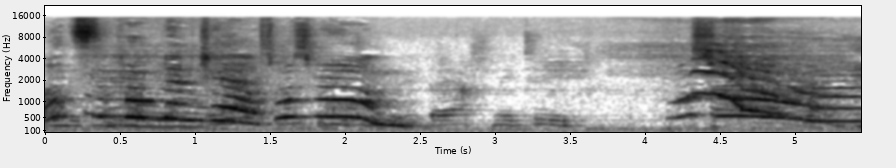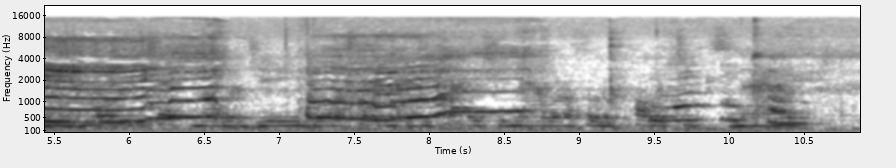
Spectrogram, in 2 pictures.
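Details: Whining and whinging from a female English Bull Terrier that often does this when wanting food or attention; long moaning, wailing cries that rise and fall, bursts of bending high whines separated by short pauses and quieter groaning.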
